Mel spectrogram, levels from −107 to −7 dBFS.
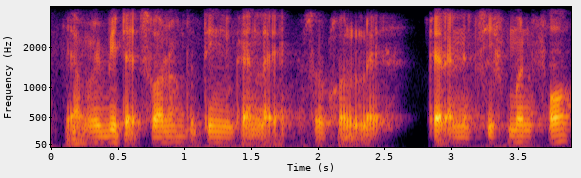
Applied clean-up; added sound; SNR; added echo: neural mask model Resemble Enhance denoiser.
